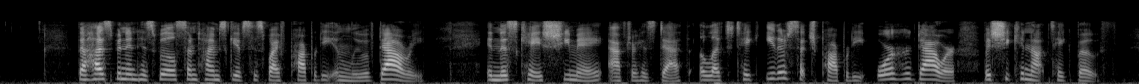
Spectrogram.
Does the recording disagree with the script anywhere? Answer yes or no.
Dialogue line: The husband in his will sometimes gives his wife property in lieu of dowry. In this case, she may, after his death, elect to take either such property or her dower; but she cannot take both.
no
